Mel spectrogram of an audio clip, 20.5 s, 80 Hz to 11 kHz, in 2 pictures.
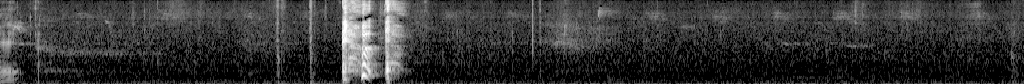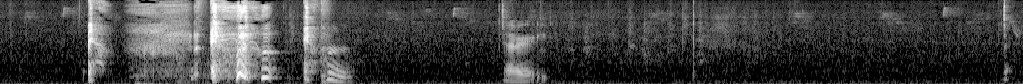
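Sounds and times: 
person coughing after smoking a blunt: 0:03.4 - 0:04.1, 0:11.1 - 0:13.8.

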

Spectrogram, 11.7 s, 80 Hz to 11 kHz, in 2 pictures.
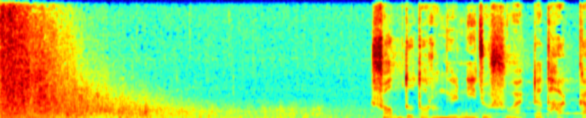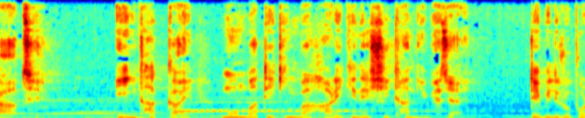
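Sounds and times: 
loud thunderclap during a windy storm: 0:00.0 - 0:07.4
speech: 0:04.1 - 0:06.4, 0:07.0 - 0:10.6, 0:11.2 - 0:11.7.

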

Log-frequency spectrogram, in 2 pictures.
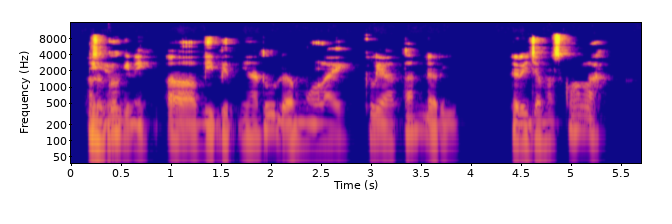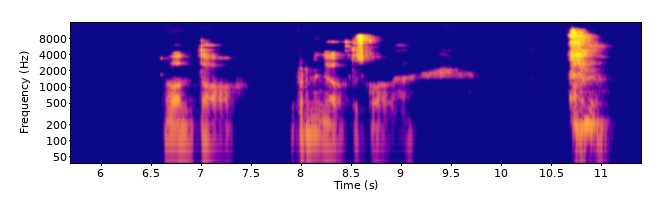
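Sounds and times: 
speech: 0:00.2 - 0:05.4, 0:06.6 - 0:09.3, 0:10.7 - 0:11.2
deliberate cough imitating a teacher clearing their throat: 0:10.7 - 0:11.2.

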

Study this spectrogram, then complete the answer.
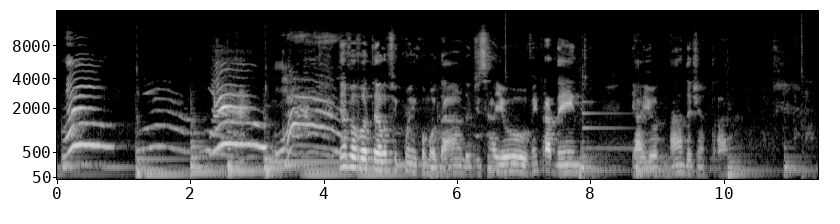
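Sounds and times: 
cat meowing: 0:00.1 - 0:04.4
speech: 0:04.2 - 0:10.3.

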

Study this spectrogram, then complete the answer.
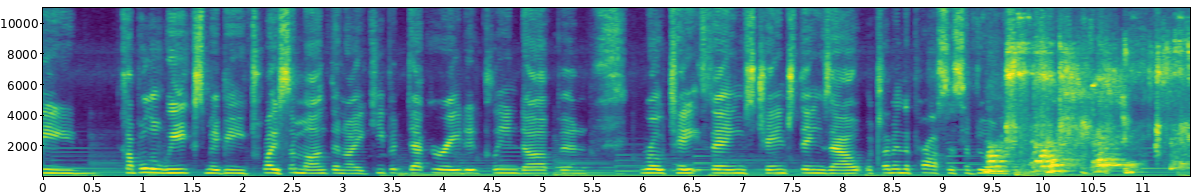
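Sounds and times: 
speech: 0:00.0 - 0:11.4
dog barking: 0:09.5 - 0:11.4.

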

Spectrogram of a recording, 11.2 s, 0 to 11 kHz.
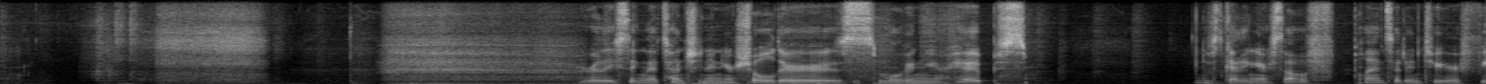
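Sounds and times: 
deep breathing in through the nose and out through the mouth during guided relaxation: 0:01.0 - 0:04.4
speech: 0:04.3 - 0:07.8, 0:09.0 - 0:11.1.

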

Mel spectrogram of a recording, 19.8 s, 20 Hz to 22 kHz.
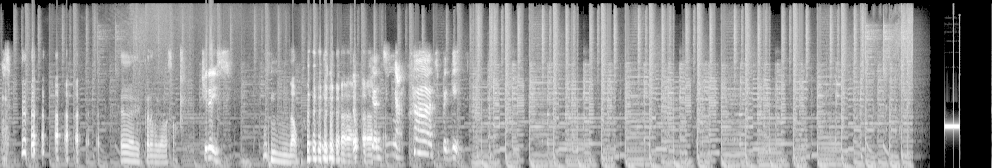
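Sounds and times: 
busy music with a steady beat: 0:00.0 - 0:18.3
laughter: 0:00.1 - 0:02.1, 0:05.3 - 0:07.8
speech: 0:00.5 - 0:01.7, 0:02.4 - 0:04.6, 0:05.3 - 0:09.3.

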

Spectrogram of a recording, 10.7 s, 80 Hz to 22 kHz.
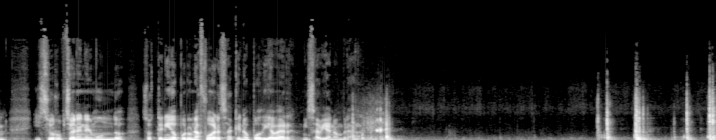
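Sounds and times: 
speech: 0:00.0 - 0:05.7
window creaking and rattling open: 0:05.2 - 0:06.2, 0:09.0 - 0:10.7.

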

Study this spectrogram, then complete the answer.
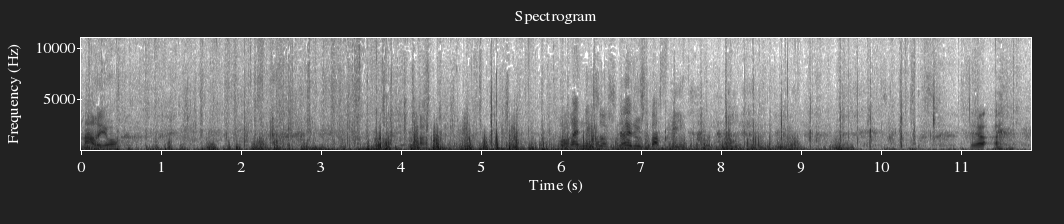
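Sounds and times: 
running footsteps pounding on a hard surface: 0:00.0 - 0:11.8
speech: 0:00.2 - 0:00.8, 0:06.2 - 0:08.4, 0:11.1 - 0:11.8
breathing of people running: 0:00.4 - 0:01.4, 0:02.4 - 0:03.4, 0:09.0 - 0:11.8.

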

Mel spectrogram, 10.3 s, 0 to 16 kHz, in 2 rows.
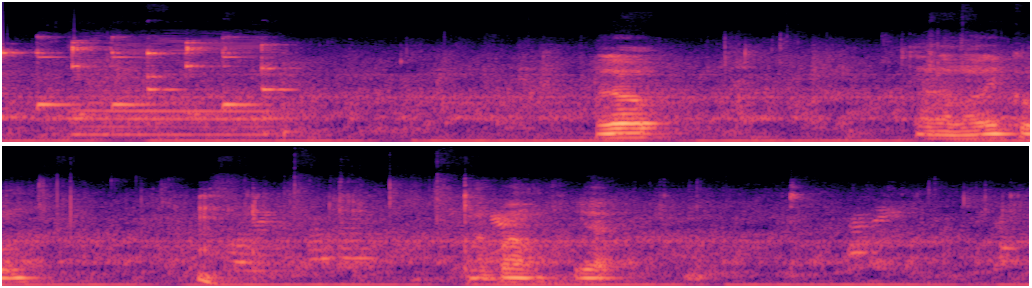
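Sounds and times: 
phone ringing tone while placing a call: 0:00.0 - 0:01.6
faint steady hum: 0:00.0 - 0:10.2
speech: 0:03.0 - 0:03.4, 0:04.6 - 0:05.5, 0:07.5 - 0:08.3.

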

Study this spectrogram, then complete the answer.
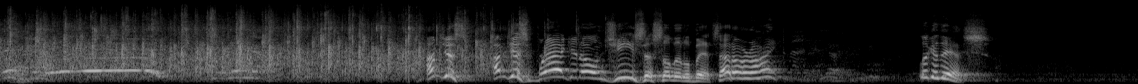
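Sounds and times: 
congregation applauding: 0:00.0 - 0:06.0
speech: 0:04.5 - 0:07.9, 0:09.2 - 0:09.9.

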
